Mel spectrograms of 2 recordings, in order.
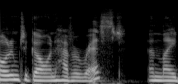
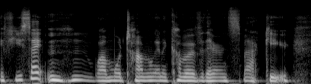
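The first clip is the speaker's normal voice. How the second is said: ordinary talk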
